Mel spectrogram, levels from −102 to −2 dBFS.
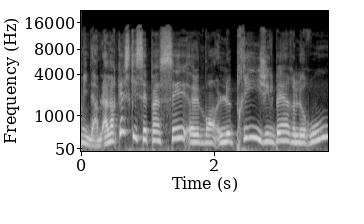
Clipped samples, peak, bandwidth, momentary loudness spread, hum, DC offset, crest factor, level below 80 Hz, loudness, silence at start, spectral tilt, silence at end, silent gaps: under 0.1%; -8 dBFS; 15.5 kHz; 2 LU; none; under 0.1%; 16 dB; -52 dBFS; -25 LUFS; 0 s; -5 dB/octave; 0 s; none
